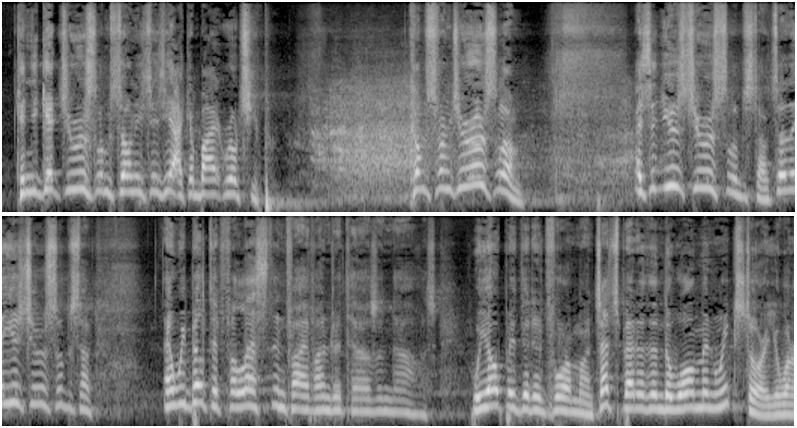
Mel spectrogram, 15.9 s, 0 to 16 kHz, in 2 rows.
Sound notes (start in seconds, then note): 3.0 laughter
